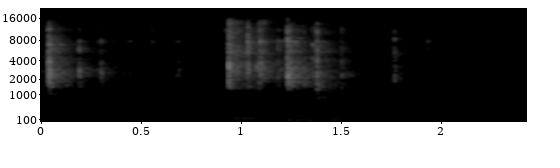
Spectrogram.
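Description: Faint typing on a computer keyboard: a couple of keystrokes at the start, then a short cluster of them about a second in.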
